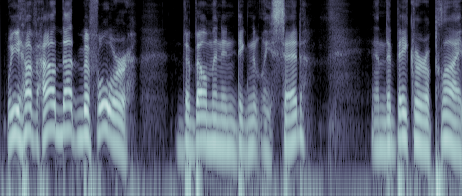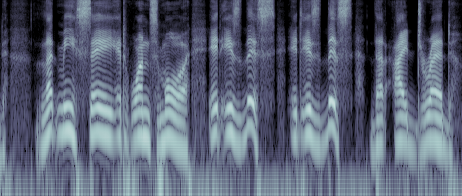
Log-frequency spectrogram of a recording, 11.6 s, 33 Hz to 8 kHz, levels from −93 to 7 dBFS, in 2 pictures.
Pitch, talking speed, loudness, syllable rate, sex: 155 Hz, 145 wpm, -19 LUFS, 4.0 syllables/s, male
